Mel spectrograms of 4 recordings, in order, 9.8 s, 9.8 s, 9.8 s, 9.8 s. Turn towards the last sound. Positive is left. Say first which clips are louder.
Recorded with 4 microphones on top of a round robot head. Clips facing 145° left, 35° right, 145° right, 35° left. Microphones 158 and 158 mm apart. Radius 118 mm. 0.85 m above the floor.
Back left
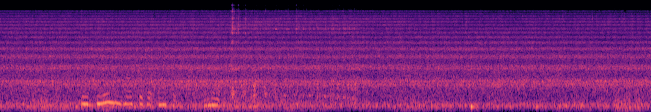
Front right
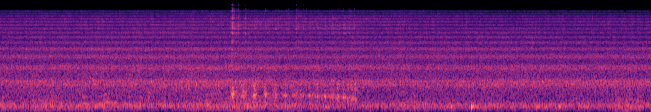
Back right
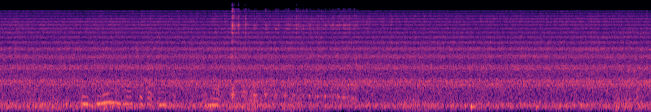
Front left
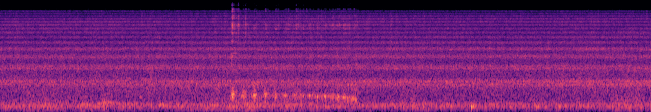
# front right 4 dB, front left 5 dB
turn(degrees=40)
